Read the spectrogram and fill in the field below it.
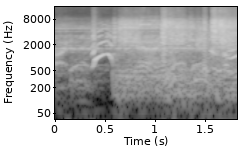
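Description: A young woman screams in anguish close by.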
